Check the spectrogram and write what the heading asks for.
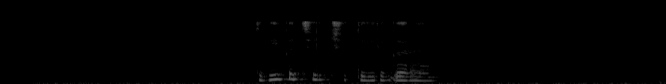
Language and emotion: Russian, neutral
